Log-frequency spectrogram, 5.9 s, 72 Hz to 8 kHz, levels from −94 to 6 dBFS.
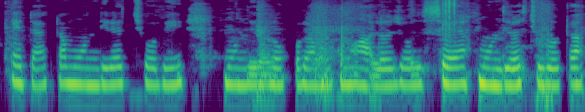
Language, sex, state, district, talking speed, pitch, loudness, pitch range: Bengali, female, West Bengal, Dakshin Dinajpur, 125 wpm, 230 Hz, -20 LUFS, 225-240 Hz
